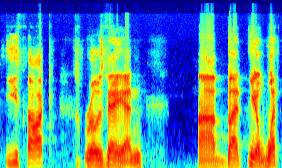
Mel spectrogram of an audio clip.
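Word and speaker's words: Isak Rosén: It's sort of like Yoel Arma. Um, so it's not Isaac Rosen as much as some people might want to say that. It's EOC Rosanne.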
